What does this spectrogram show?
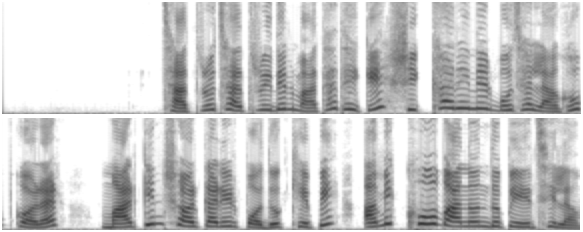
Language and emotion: Bengali, happy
